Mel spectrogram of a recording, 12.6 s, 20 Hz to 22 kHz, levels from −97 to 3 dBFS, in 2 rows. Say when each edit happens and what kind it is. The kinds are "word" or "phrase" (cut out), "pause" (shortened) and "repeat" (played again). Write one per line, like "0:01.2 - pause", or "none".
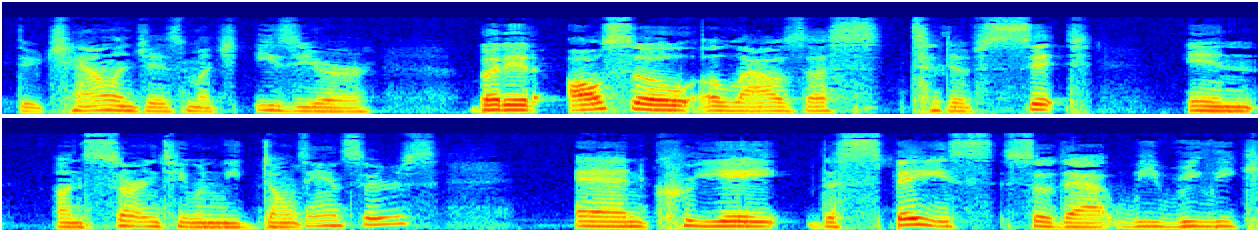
0:04.7 - word
0:07.8 - phrase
